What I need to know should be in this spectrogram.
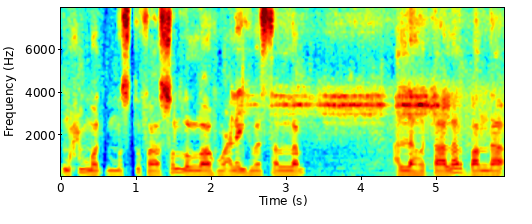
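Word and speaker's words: أَنْ لَا: হামজা লাম জবর আল নুন উচ্চারিত হবে না লামকে ধরবে হামজা লাম জবর আল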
